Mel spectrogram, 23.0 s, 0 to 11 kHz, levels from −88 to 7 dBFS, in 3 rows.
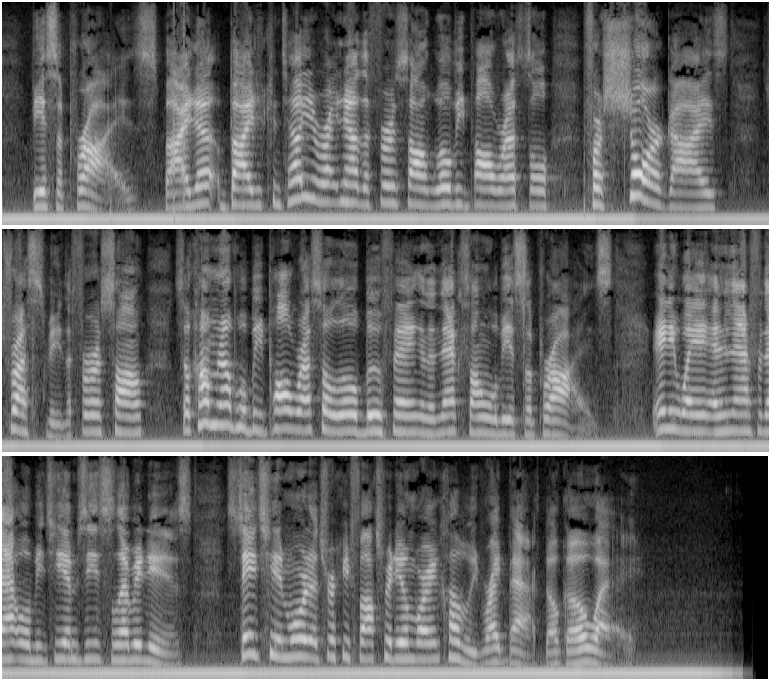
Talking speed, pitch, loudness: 190 wpm, 195 Hz, -16 LUFS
